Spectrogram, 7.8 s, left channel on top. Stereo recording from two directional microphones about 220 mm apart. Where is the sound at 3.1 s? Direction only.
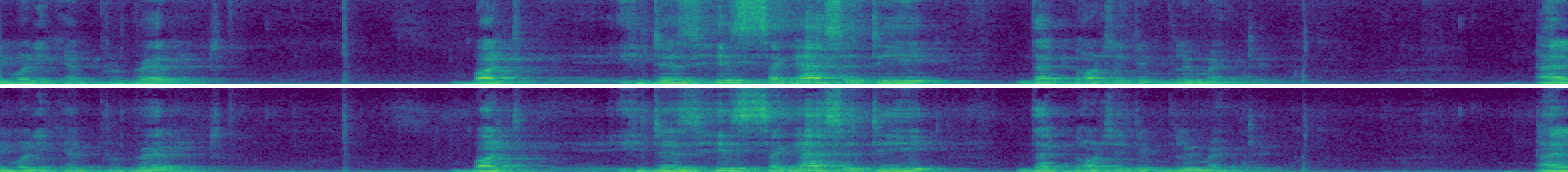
35° left (ahead or behind).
